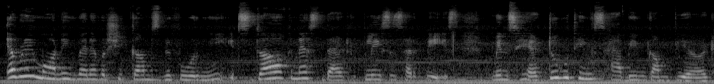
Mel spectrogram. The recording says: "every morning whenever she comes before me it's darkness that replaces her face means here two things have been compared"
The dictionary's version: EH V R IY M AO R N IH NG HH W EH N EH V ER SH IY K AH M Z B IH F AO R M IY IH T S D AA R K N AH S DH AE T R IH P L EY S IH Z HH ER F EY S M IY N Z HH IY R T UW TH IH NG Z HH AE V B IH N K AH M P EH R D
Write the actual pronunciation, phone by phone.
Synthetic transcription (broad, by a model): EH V R IY M AO R N IH NG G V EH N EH V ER SH IY K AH M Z B IH F AO R M IY IH T S D AA R K N AH S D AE T R IH P L EY S IH Z HH ER F EY S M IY N S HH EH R T UW T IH NG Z HH AE V B IH N K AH M P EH R D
